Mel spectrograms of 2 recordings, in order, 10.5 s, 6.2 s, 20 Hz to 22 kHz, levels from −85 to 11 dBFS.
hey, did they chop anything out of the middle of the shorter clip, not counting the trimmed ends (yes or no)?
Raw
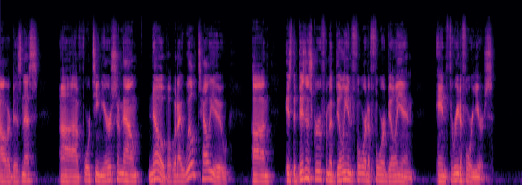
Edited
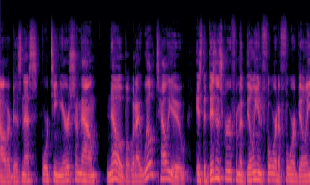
yes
